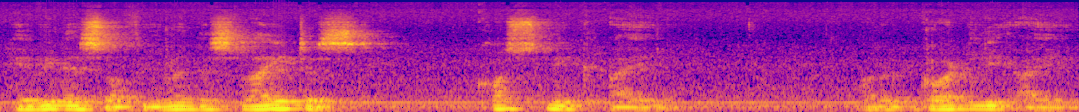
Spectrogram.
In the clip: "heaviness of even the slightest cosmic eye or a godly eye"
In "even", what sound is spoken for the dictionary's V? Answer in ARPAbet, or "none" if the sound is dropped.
none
